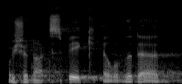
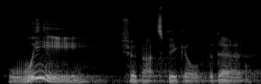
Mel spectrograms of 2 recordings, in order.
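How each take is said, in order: First: The word 'speak' is stressed. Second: The word 'we' is stressed. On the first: Bad thoughts about them are allowed. "We can think it" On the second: Someone else may say bad things about them. "but someone else can"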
